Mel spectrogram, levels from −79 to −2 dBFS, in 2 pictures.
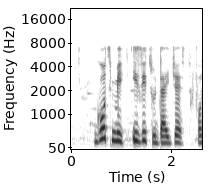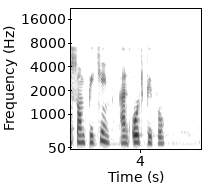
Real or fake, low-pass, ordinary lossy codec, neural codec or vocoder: real; 7.2 kHz; none; none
